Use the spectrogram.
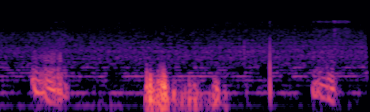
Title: My dog has a cute snore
